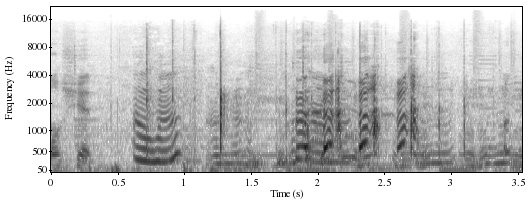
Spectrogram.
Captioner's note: enthusiastic mhm and claps; laugh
